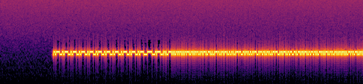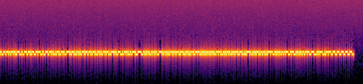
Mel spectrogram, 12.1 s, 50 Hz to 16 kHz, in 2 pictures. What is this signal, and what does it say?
NAVTEX (SITOR-B), 100 baud, 170 Hz shift, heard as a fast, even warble, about 1500 Hz centre. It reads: RESISTENCIAS EM SERIE SOMAM OS SEUS VALORES DE RESISTENCIA.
